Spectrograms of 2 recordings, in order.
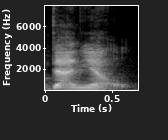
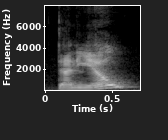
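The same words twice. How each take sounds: First: The name is said with two syllables. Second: The name is said with three syllables. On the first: "or two" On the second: "three syllables"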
